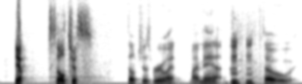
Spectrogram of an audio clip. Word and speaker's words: Silchas: obviously did the best so silchus am i pronouncing this right yep silchus filch's ruin my man so explain a little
